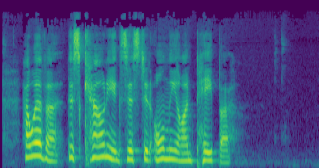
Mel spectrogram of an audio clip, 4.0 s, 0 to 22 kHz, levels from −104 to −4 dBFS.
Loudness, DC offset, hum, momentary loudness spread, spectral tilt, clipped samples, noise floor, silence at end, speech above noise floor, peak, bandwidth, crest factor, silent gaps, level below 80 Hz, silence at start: -19 LUFS; under 0.1%; none; 7 LU; -3.5 dB/octave; under 0.1%; -64 dBFS; 1.1 s; 45 dB; -4 dBFS; 16 kHz; 16 dB; none; -62 dBFS; 0.3 s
